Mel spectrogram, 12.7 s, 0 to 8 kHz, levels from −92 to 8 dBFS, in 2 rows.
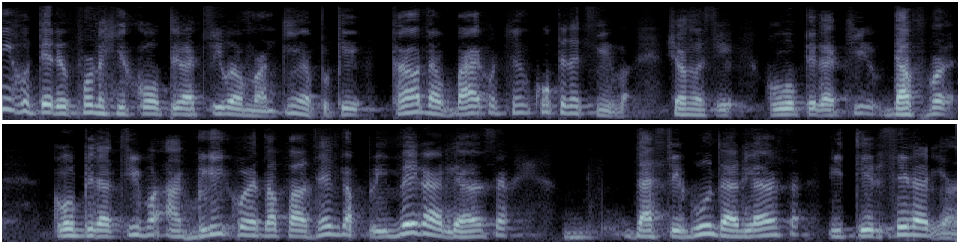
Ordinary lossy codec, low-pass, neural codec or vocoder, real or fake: none; 7.2 kHz; codec, 16 kHz, 1 kbps, FreqCodec, larger model; fake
